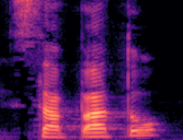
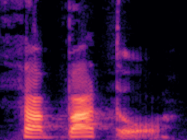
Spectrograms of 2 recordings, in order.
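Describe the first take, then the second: First: The z is said like an s. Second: The z is said like English th, as in Spain.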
